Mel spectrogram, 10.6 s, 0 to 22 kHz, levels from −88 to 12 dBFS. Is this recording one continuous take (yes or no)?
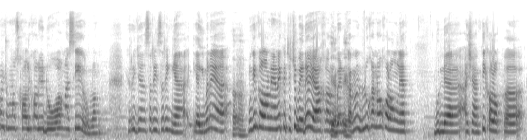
yes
